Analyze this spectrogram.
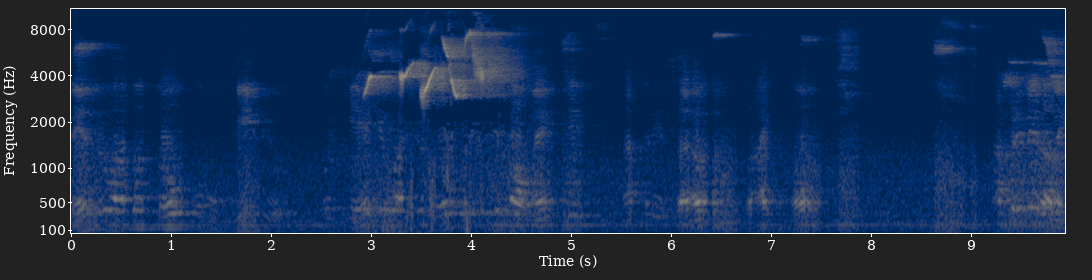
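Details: Double-collared seedeater in maresia song style. Scattered soft chirps and low voices come first, then a loud two-second burst of bright sliding whistles, then more short chirps as the murmuring continues.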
